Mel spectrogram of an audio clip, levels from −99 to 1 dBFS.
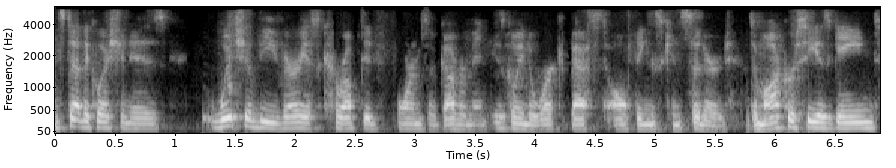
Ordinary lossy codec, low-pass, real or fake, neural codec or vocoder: AAC, 32 kbps; 5.4 kHz; real; none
